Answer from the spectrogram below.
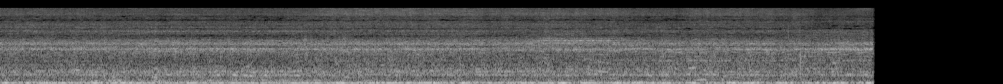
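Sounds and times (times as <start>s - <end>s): even hiss: 0.0s - 8.8s.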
